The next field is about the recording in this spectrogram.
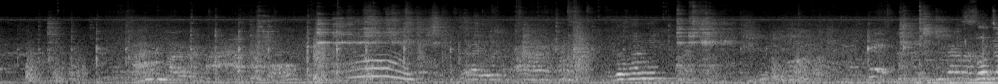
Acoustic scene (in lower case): restaurant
